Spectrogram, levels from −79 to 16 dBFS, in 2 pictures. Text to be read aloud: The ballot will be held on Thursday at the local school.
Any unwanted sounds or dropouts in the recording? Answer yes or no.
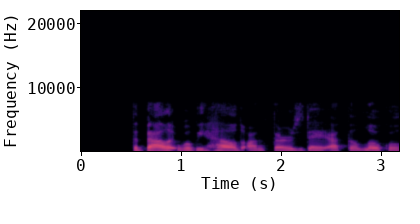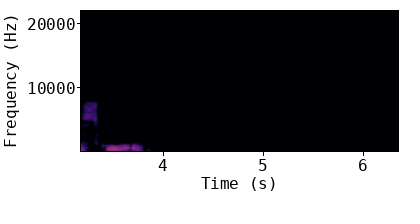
no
